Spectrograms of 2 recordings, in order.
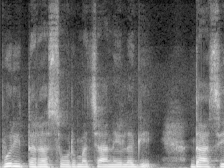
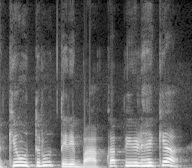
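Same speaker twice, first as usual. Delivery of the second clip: higher, cocky retort flung down from the tree; cheeky defiance; 7 semitones higher than usual. A narrator's reading. Boy in a tree sassing the old widow, cheeky and high. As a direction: taunt her, pitched up and saucy.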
